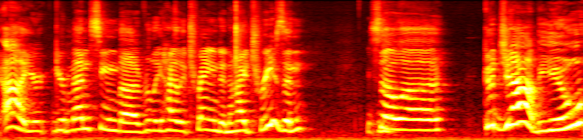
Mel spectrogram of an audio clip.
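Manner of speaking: very sassy tone.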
